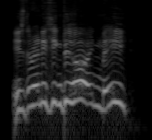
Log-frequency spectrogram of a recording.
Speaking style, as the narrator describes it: he quavered

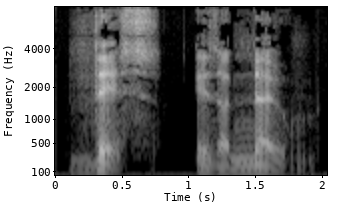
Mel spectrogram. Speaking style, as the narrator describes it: said grimly

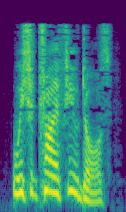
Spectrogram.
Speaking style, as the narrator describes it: he said hastily

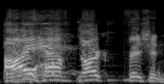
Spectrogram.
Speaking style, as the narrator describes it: she yells at you

